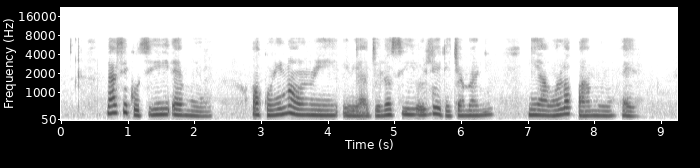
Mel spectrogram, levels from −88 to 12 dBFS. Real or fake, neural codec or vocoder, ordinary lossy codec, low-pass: fake; codec, 16 kHz, 4 kbps, FreqCodec, smaller model; AAC, 48 kbps; 7.2 kHz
